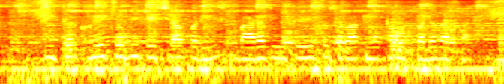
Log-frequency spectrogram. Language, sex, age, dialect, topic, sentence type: Marathi, female, 25-30, Southern Konkan, agriculture, statement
